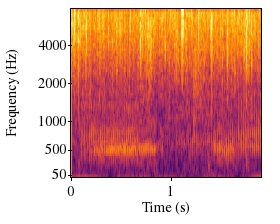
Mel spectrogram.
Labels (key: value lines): label: biophony, croak
recorder: SoundTrap 500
